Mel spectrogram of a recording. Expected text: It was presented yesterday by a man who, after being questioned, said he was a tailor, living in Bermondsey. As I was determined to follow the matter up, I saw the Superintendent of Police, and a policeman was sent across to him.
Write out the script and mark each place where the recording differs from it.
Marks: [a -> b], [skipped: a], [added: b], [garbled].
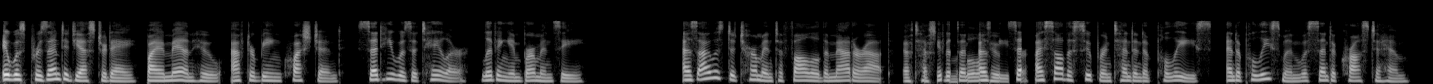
It was presented yesterday by a man who, after being questioned, said he was a tailor, living in Bermondsey. As I was determined to follow the matter up, [garbled] I saw the Superintendent of Police, and a policeman was sent across to him.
